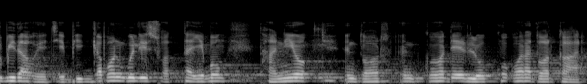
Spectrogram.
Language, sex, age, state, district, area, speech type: Bengali, male, 18-30, West Bengal, Nadia, rural, spontaneous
